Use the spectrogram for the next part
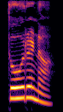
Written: ಧೋರಣ

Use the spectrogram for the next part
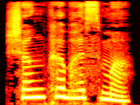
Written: ಶಂಖಭಸ್ಮ

